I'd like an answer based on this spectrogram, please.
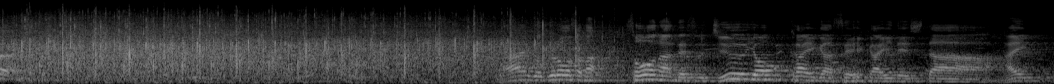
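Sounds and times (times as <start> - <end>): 
audience applause: 0.0 - 6.3
speech: 5.4 - 10.5.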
